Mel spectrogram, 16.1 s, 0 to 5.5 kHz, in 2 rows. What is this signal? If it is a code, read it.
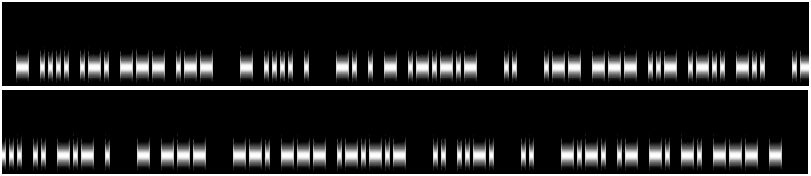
Morse code, heard as a keyed tone, about 30 wpm, 600 Hz. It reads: THROW THE NET. I WOULD LIKE TO GO. IF I CANNOT
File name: the old man and the sea / the old man and the sea 1 30wpm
